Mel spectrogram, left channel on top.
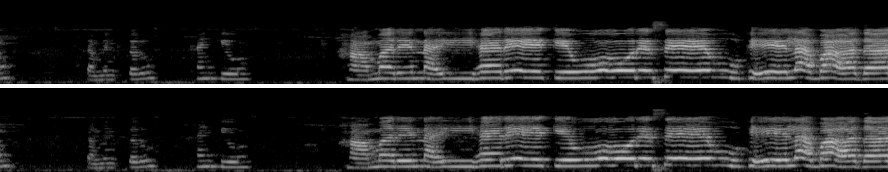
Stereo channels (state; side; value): normal; both; correlation 0.51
